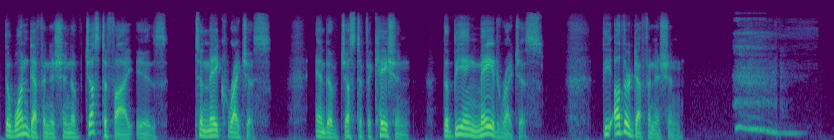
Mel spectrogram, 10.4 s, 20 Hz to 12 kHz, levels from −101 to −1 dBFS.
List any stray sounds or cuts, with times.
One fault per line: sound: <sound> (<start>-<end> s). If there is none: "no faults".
sound: sigh (9.1-10.2 s)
